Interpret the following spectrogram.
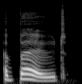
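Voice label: "abode", British English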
